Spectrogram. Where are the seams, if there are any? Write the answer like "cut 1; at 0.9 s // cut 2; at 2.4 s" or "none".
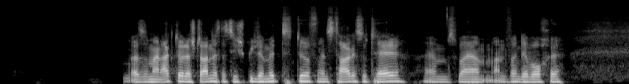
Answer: cut 1; at 2.2 s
